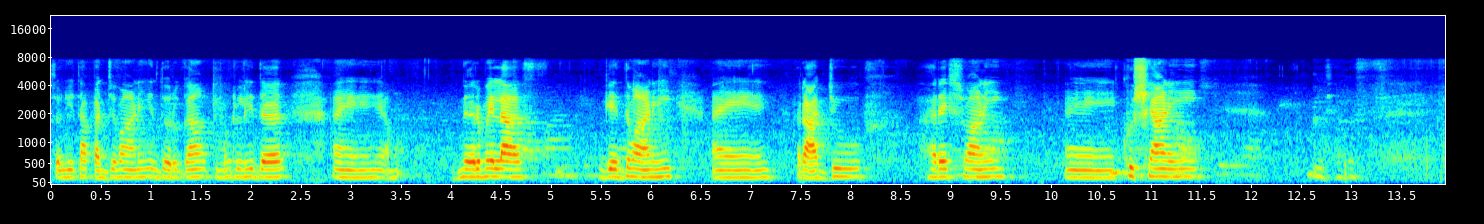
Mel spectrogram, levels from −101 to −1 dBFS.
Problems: constant background noise, background conversations at intervals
